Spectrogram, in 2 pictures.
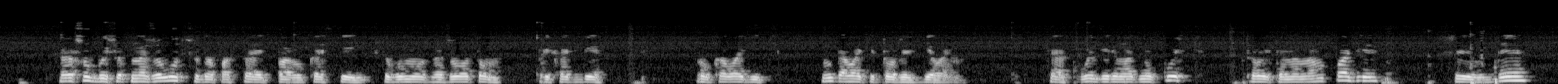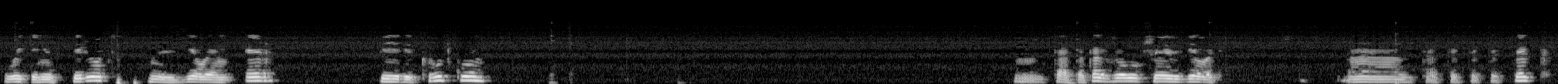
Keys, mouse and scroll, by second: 0.5 middle click, 2.9-5.3 middle drag, 6.1 KP_1, 8.3-10.0 middle drag, 10.7 click, 12.2 KP_3, 14.5 shift+d, 15.7 click, 16.8 r, 20.9 click, 26.3-27.7 middle drag.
